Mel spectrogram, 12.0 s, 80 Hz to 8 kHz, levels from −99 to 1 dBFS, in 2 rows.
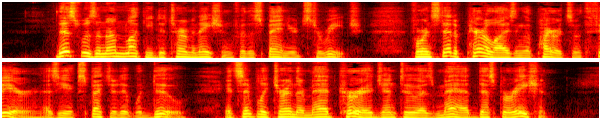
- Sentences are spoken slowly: No, average, 170 wpm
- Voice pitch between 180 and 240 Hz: No, low, 125 Hz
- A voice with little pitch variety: No, average, 4.8 semitones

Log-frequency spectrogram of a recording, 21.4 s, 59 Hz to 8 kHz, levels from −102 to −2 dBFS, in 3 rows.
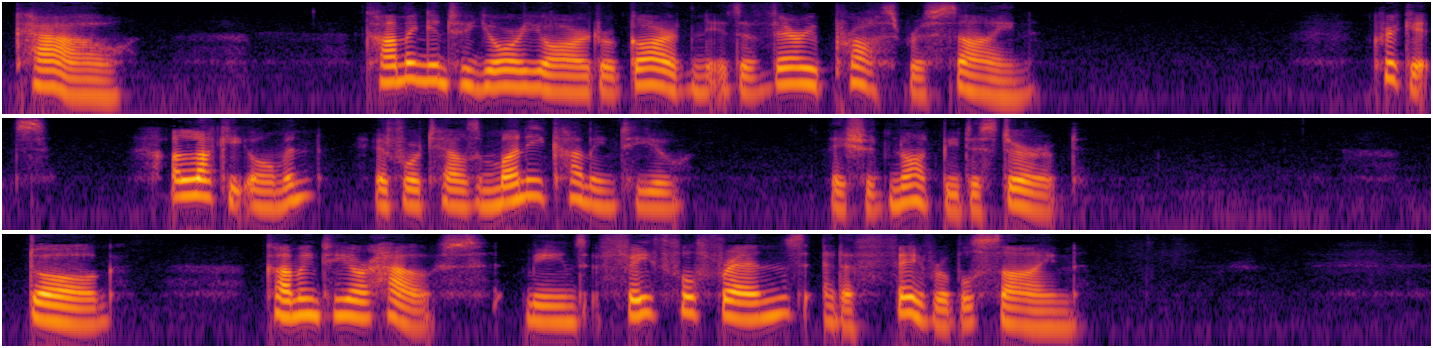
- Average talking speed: No, slow, 105 wpm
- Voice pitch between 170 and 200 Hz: Yes, medium, 185 Hz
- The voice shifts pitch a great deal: Yes, wide, 6.1 semitones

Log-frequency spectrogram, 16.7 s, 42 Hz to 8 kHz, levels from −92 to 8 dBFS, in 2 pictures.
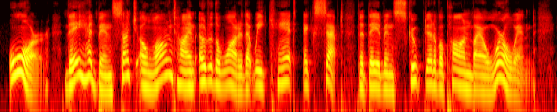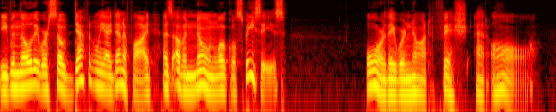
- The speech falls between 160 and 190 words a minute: Yes, average, 170 wpm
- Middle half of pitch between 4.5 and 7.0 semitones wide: Yes, average, 5.0 semitones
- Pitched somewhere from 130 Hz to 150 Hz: Yes, low, 135 Hz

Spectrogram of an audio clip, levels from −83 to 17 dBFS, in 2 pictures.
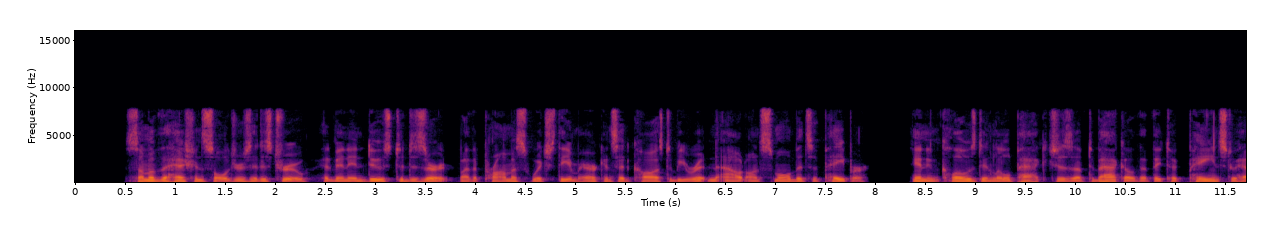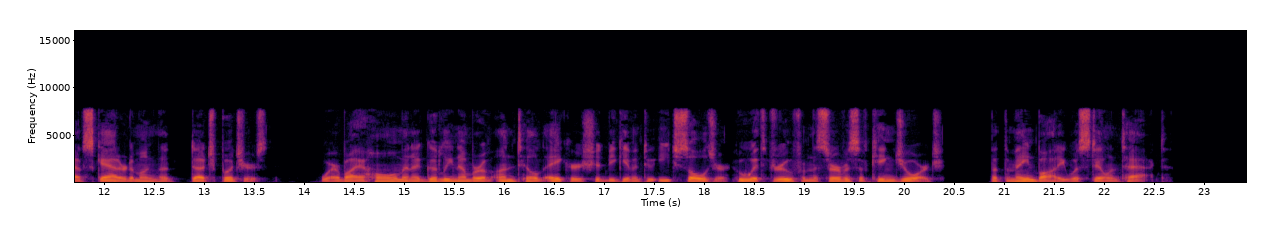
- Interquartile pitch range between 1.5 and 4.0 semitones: Yes, average, 3.3 semitones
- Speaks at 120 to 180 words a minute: No, fast, 205 wpm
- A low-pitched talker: Yes, low, 110 Hz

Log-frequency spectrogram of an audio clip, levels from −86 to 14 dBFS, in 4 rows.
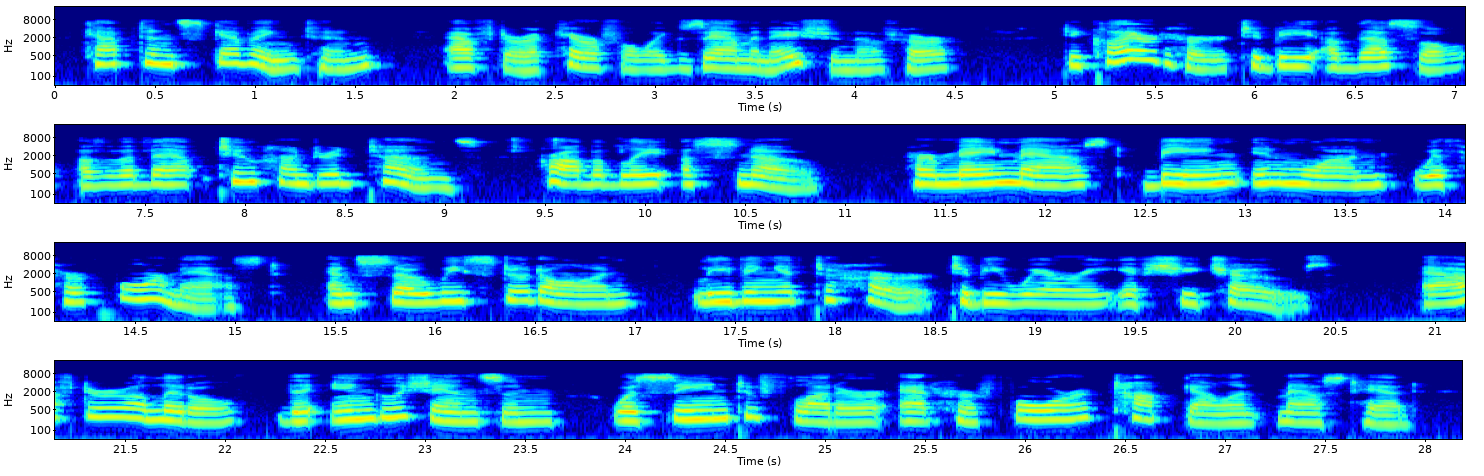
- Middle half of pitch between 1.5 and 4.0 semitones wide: Yes, average, 3.6 semitones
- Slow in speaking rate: Yes, slow, 130 wpm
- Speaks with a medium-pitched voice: No, high, 210 Hz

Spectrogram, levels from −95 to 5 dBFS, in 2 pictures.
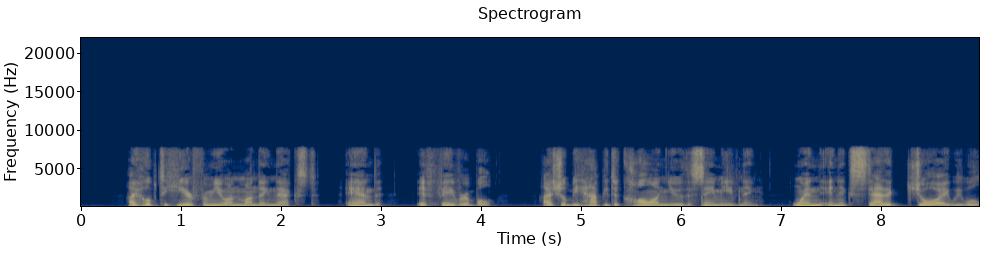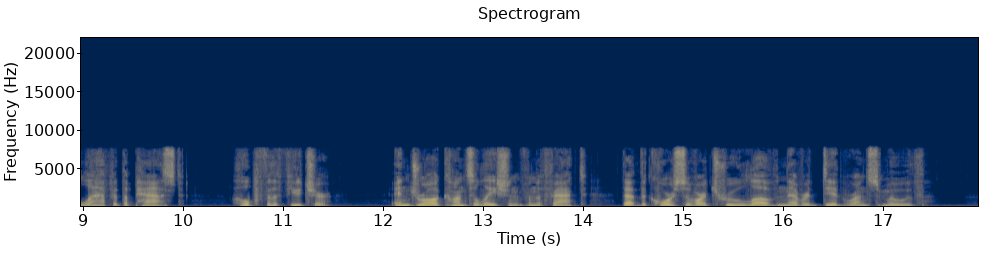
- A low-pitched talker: Yes, very low, 95 Hz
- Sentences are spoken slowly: No, average, 175 wpm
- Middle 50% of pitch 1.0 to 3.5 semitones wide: No, average, 3.9 semitones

